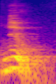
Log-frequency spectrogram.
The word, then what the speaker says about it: gnu: countless word plays because according to the dictionary the g is silent and it's pronounced new so every time you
